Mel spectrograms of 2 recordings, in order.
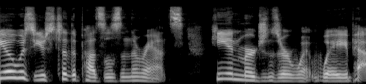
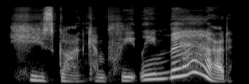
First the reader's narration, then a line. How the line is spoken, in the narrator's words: Remy whispered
